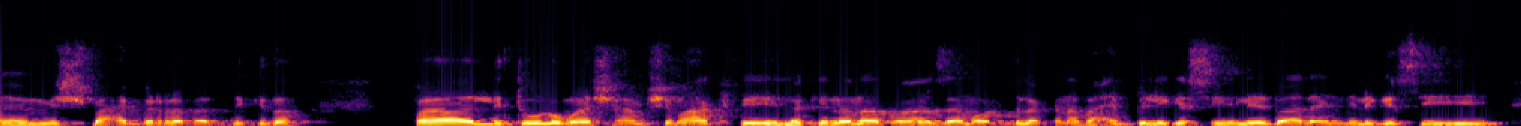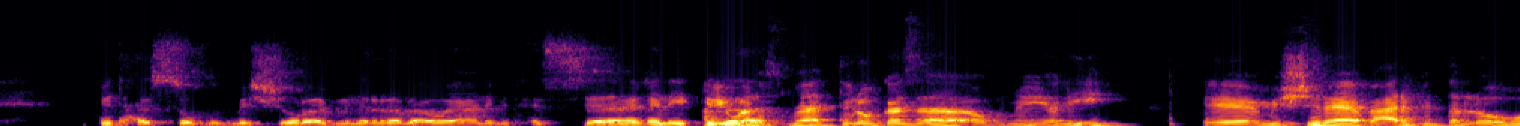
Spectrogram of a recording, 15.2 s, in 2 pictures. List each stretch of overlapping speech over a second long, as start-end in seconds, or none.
none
